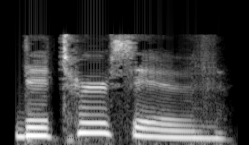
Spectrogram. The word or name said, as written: detersiveness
